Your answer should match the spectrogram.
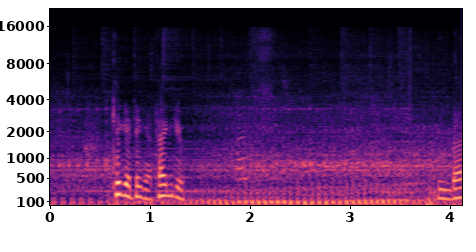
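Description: Royal Enfield Himalayan's single-cylinder engine idling with a fast, even thump that grows slightly louder toward the end. A voice speaks briefly about a second in.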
